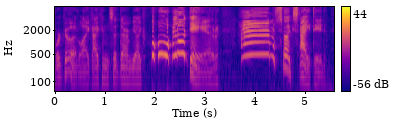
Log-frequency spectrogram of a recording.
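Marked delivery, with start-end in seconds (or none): 1.8-5.4 very high, very slow, loud, booming, swooping sing-song voice. Showing how the voice sounds while practicing alone: Mario voice. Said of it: "keep in practice with the voice".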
